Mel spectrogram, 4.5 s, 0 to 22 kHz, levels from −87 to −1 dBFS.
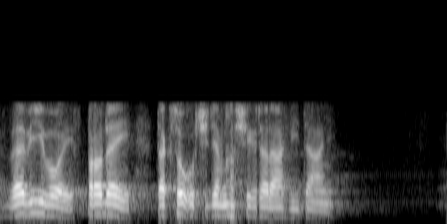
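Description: A speech clip with VoIP packet loss concealed by the speech codec from 2.27 to 2.37 s. About 40 ms of audio went missing, consistent with two lost 20 ms frames, and the Speex decoder filled the gap by extrapolating its last pitch and filter at falling gain. This leaves a brief, fading smear that lingers past the gap on the narrowband 200 Hz to 3.5 kHz line.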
